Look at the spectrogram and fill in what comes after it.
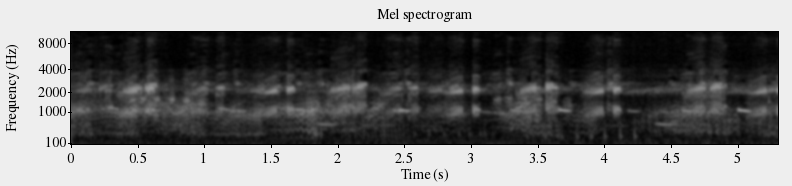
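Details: Frog chorus with layered croaks: rattling, pulsed calls and brief clear whistles overlapping, coming in bursts with short dips between them, many callers at once and nothing else prominent.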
